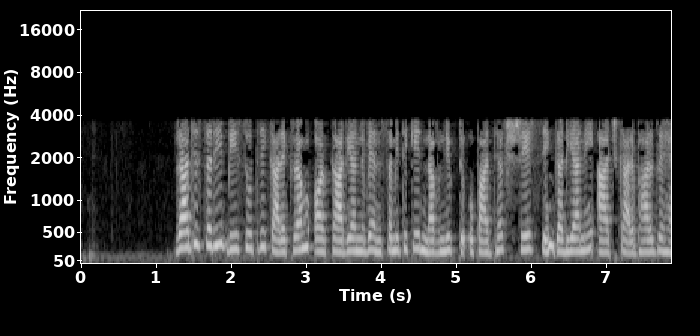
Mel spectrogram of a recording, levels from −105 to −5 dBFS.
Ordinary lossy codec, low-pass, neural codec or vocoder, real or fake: none; 3.6 kHz; none; real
